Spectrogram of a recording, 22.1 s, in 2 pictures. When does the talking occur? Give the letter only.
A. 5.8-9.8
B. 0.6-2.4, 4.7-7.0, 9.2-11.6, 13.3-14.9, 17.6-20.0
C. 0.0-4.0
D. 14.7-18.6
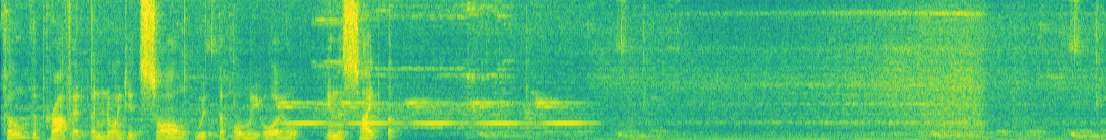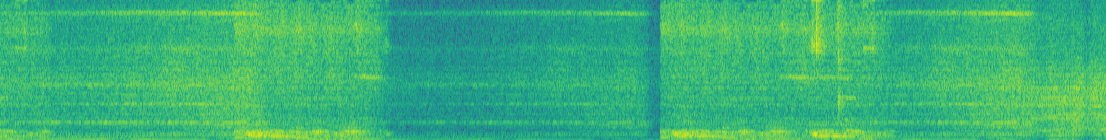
C.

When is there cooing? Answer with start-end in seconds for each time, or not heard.
0.6-2.4, 4.7-7.0, 9.2-11.6, 13.3-14.9, 17.6-20.0.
